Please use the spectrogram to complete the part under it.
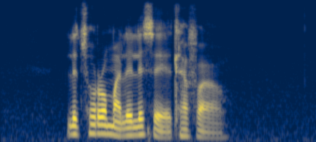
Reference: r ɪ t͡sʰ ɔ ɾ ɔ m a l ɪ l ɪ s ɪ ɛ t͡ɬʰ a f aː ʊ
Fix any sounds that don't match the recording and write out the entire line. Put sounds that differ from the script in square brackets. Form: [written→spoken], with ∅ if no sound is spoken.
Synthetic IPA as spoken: [r→l] ɪ t͡sʰ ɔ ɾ ɔ m a l ɪ l ɪ s ɪ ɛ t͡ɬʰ a f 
